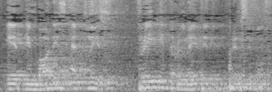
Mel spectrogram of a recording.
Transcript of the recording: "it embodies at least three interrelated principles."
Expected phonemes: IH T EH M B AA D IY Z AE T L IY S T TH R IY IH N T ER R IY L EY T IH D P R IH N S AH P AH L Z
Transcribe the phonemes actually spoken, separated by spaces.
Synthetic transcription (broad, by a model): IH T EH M B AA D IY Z AE T L IY S T T R IY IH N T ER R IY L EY T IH D P R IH N S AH P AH L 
